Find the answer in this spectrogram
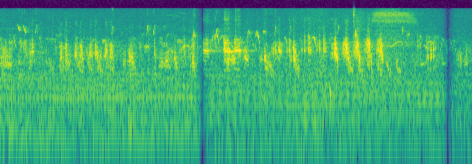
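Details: Chestnut-eared bunting in summer at its breeding grounds, the rice fields around the Ramsar wetland Kabukuri-numa in Japan: a fast jumble of high, sharp chirping and twittering notes. It runs nearly unbroken over a steady low hum and background noise.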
